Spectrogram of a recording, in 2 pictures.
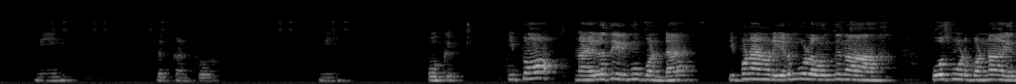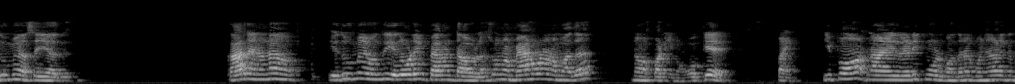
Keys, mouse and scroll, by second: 0.1 click, 0.7 click, 1.6 click, 2.1-3.0 scroll down 4, 3.0 click, 3.5 click, 4.4 scroll down 1, 4.6 middle click, 5.6 ctrl+s, 6.1 alt+a, 6.6-8.6 drag, 9.6-11.4 drag, 11.6 g, 13.9 ctrl+s, 15.5-16.9 drag, 17.8-20.3 drag.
